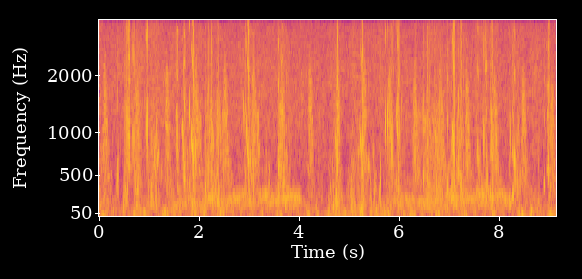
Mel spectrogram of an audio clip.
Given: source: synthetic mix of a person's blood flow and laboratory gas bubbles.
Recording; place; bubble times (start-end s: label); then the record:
Doppler ultrasound of blood flow; subclavian vein
0.00-0.20 s: bubbles
0.33-0.40 s: bubbles
0.47-0.84 s: bubbles
0.88-1.29 s: bubbles
1.34-1.40 s: bubbles
1.52-2.05 s: bubbles
2.09-2.54 s: bubbles
2.86-3.21 s: bubbles
3.29-3.42 s: bubbles
3.56-3.83 s: bubbles
4.58-4.88 s: bubbles
5.01-5.54 s: bubbles
5.58-5.63 s: bubbles
5.68-6.05 s: bubbles
6.26-6.91 s: bubbles
6.94-7.40 s: bubbles
7.50-8.00 s: bubbles
8.10-8.46 s: bubbles
8.75-8.82 s: bubbles
8.86-9.05 s: bubbles
From the record:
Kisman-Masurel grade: 242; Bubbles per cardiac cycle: several, 3 to 8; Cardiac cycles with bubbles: 100%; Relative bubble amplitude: moderate (0.250 to 0.450); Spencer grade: 3 (all of the cardiac periods contain showers or single bubble signals, but not dominating or overriding the cardiac motion signals); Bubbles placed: anywhere in the cardiac cycle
